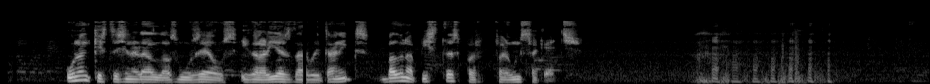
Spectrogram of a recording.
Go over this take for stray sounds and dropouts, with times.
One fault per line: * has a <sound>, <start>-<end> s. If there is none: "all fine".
* has a dropout, 3.0-3.1 s
* has a laugh, 6.9-8.4 s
